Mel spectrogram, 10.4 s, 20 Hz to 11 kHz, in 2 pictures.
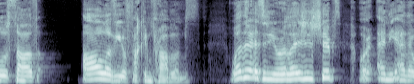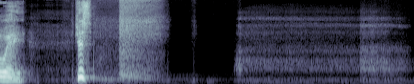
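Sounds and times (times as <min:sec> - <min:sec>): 
speech: 0:00.0 - 0:06.8
deep breath in through the nose and out through the mouth: 0:05.5 - 0:07.4, 0:08.1 - 0:10.3.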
